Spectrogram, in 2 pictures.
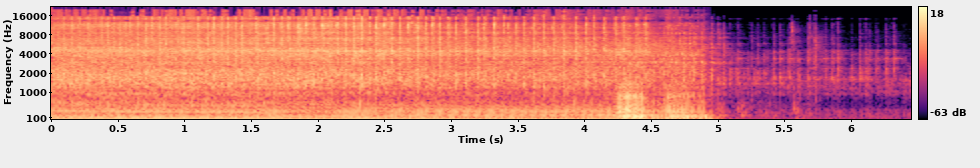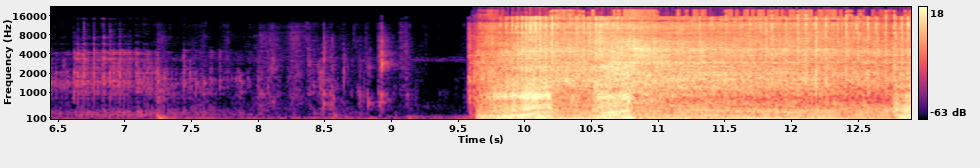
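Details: Stihl FS 55 brushcutter, previously not starting despite new plug and carburetor, after clearing a clogged exhaust: high buzzy two-stroke runs steadily, pauses a few seconds, then picks straight back up; running normally.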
